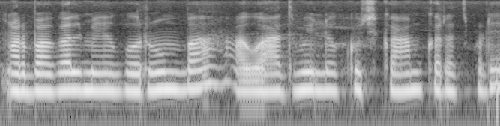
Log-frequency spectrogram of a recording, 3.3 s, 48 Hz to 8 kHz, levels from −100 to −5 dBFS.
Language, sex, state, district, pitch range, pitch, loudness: Bhojpuri, female, Jharkhand, Palamu, 205-220 Hz, 210 Hz, -18 LUFS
